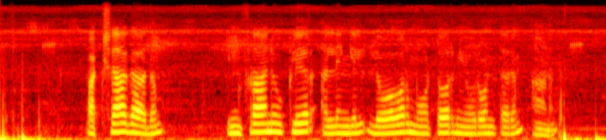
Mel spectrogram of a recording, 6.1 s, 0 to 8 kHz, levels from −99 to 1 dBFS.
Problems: background sounds at intervals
